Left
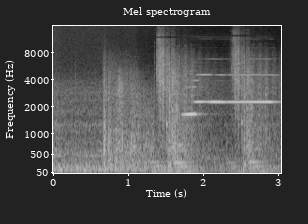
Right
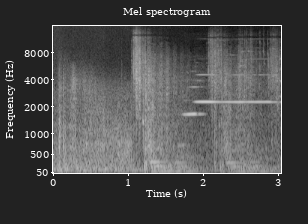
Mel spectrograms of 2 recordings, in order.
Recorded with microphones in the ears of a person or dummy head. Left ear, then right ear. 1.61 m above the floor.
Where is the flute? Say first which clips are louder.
Right 1 dB; 50° left (ahead or behind), 4.5 m.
